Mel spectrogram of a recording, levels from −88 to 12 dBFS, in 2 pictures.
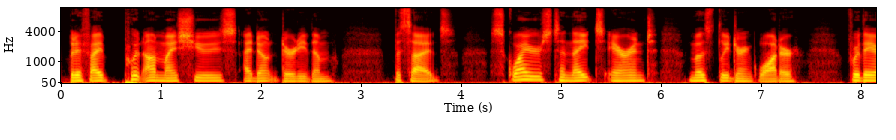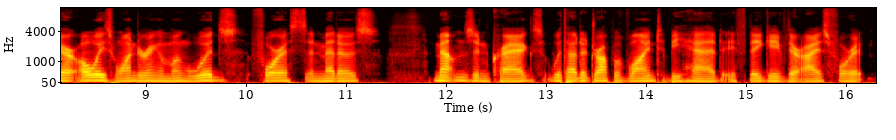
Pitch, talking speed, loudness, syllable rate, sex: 115 Hz, 175 wpm, -21 LUFS, 4.6 syllables/s, male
